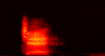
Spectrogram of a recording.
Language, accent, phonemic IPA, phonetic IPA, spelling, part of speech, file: Armenian, Eastern Armenian, /t͡ʃe/, [t͡ʃe], ճե, noun, Hy-EA-ճե.ogg
- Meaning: the name of the Armenian letter ճ (č)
